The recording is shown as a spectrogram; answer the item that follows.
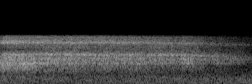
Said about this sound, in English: take a full breath in through your left nostril, then close both nostrils, expelling out through the mouth with a ha sound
